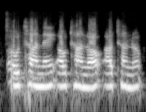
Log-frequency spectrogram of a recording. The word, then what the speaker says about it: otanu: Olam, le'olam, hayom, otanu, wow, atanu, O. The otan. first syllable's O.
